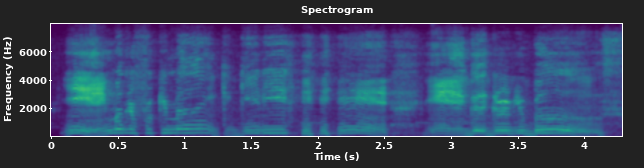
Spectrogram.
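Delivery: lightly voiced silly Mike; Mike impersonation. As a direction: play the cheeky Mike in a high voice. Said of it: "my best motherfucker Mike impersonation".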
